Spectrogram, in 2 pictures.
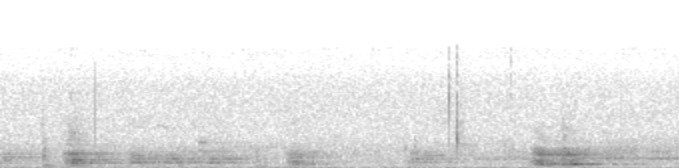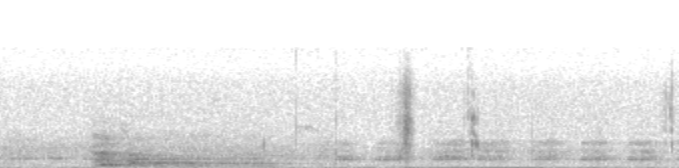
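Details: Street-living cats in Istanbul, mother grooming her kittens: clear stacked meows at roughly one- to two-second gaps, some drawn out, softer calls toward the end over constant low background rumble.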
